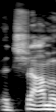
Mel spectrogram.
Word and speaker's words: Kshama: It's Kshama with a silent K, KS.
